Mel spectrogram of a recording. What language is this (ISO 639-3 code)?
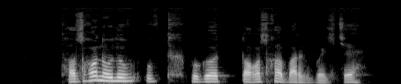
mon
